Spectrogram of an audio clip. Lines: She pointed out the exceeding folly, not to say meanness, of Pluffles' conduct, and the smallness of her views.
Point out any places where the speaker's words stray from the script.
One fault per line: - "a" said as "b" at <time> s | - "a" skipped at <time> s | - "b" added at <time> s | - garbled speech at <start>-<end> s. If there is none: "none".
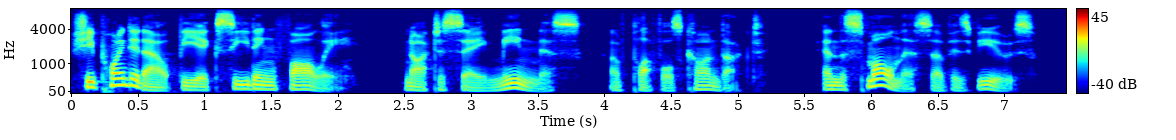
- "her" said as "his" at 6.6 s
